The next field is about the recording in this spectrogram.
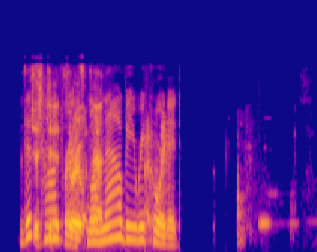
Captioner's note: electronic Voice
